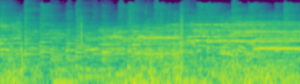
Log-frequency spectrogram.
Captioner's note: screaming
